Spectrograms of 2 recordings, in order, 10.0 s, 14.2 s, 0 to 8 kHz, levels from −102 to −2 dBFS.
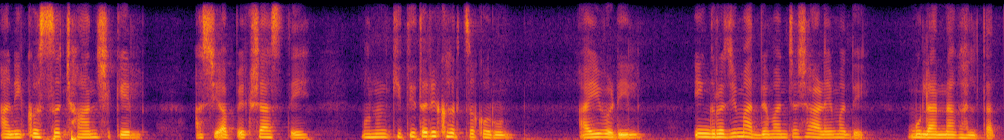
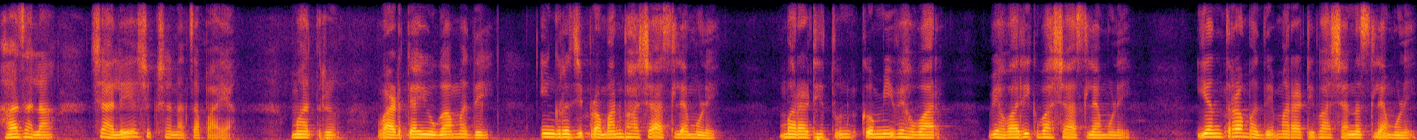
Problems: background sounds at intervals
